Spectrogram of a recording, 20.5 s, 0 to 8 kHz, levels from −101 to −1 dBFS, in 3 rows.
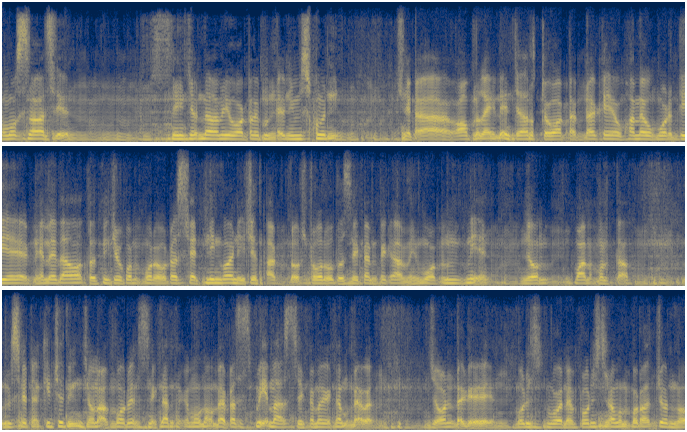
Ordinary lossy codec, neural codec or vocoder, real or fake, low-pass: Opus, 32 kbps; autoencoder, 22.05 kHz, a latent of 192 numbers a frame, VITS, trained on many speakers; fake; 7.2 kHz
